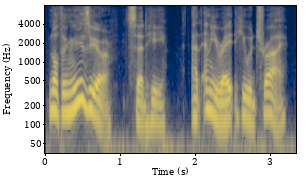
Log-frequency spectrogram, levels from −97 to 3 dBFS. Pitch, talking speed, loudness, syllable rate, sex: 135 Hz, 180 wpm, -16 LUFS, 4.8 syllables/s, male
